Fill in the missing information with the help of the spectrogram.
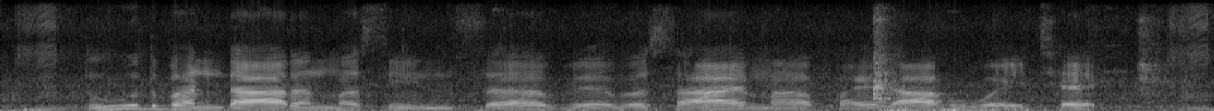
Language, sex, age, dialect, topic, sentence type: Maithili, male, 60-100, Angika, agriculture, statement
